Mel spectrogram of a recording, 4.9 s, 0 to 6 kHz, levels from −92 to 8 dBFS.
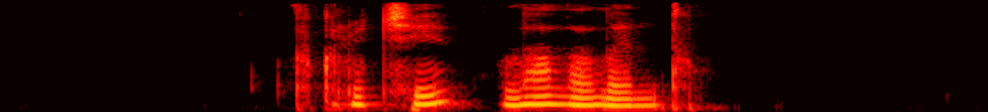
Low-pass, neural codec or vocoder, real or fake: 5.4 kHz; none; real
